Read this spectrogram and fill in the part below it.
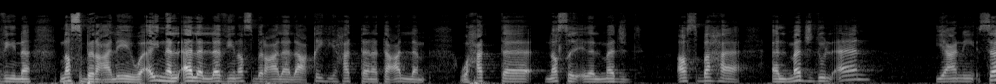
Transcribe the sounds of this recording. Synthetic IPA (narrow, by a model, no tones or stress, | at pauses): ðiːnanɑsˤbɪɾʕaleːwɪʔajnalʔalalːaðiːnɑsˤbɪɾʕalalɑ̰ʕqɪhɪħat̪ːanat̪aʕalːamwɪħat̪ːaːnɑsˤɨlʔɪlalmad͡ʒd̪ | ʔɑsˤbɑħaʔalmad͡ʒd̪lʔaːn | jaʕnisa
